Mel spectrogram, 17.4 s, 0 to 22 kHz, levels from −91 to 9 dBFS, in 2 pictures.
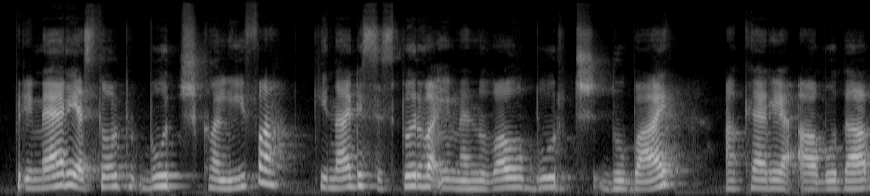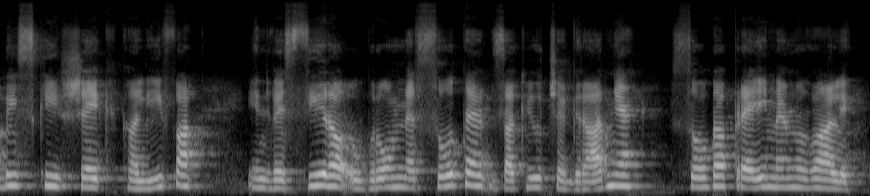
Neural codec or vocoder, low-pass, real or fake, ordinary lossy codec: codec, 44.1 kHz, 2.6 kbps, SNAC; none; fake; none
